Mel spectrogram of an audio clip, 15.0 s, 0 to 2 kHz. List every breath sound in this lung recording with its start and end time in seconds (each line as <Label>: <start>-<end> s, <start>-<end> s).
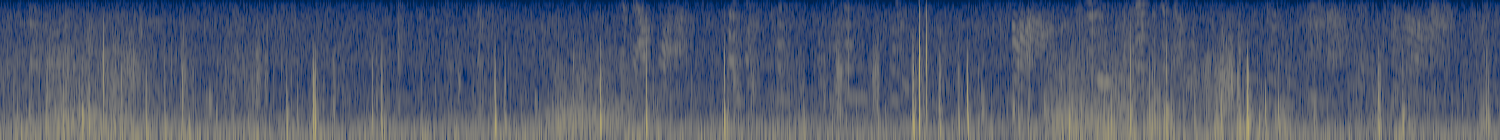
Inhalation: 0.25-1.50 s, 5.40-6.65 s, 10.42-11.67 s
